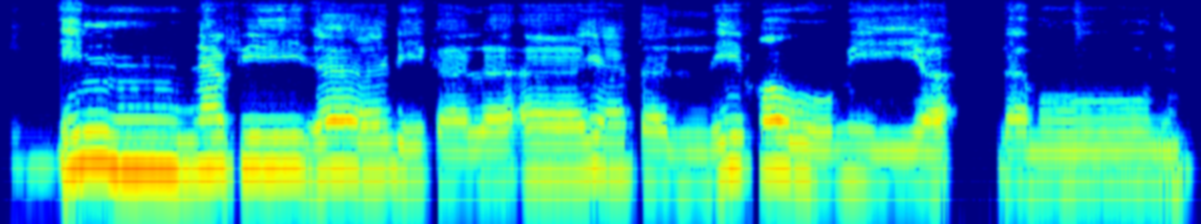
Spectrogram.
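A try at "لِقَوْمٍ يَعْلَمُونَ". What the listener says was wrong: Mi-nya, ingat, mim, kasroh tain bertemu dengan ya, itu hukumnya, itu idgham bi gunnah. Liqaumi ya'lamun.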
